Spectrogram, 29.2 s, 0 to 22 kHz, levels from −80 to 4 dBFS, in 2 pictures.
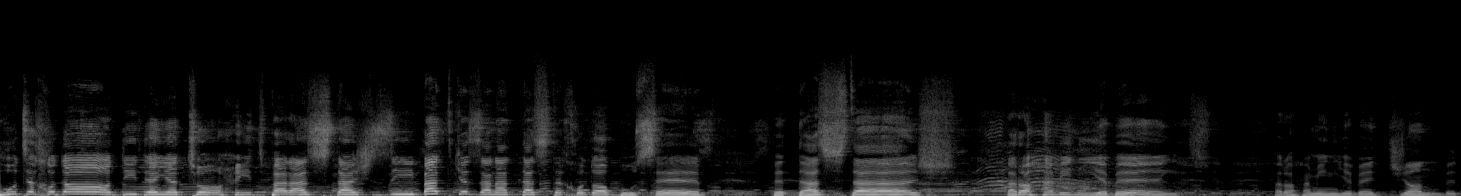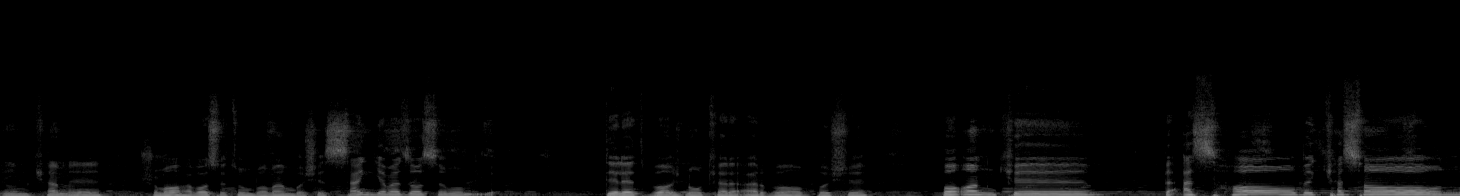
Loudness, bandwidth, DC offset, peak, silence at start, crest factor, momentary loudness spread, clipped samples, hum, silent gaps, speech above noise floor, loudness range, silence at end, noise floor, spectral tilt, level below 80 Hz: -33 LUFS; 14.5 kHz; under 0.1%; -14 dBFS; 0 s; 20 dB; 18 LU; under 0.1%; none; none; 37 dB; 15 LU; 0 s; -70 dBFS; -5 dB/octave; -62 dBFS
